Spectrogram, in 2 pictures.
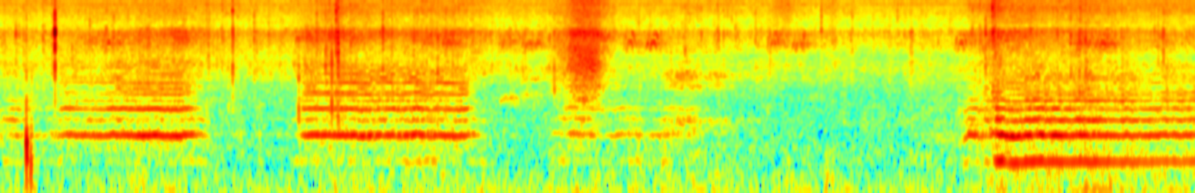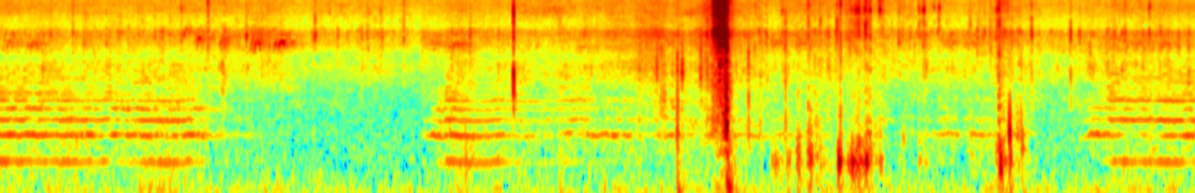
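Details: Bumblebees, around forty, foraging daily on a patch of wild flowers grown from a supermarket box; steady droning buzz with clear harmonic tone, in several bouts of two to five seconds separated by short gaps, with faint background rustling.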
